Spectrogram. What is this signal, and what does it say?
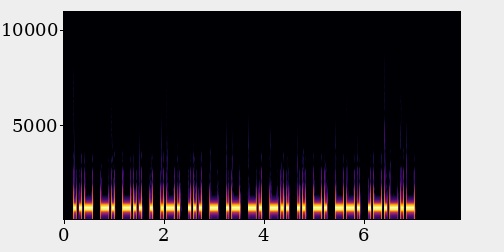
Morse code, heard as a keyed tone, about 22 wpm, 700 Hz. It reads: UNDERSTANDING.
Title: Sentences from Top 1400 Words 22wpm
